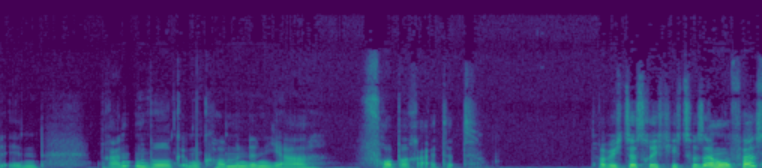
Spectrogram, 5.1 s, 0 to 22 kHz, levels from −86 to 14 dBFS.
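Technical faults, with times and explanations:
0.08 to 2.52 s, automatic gain rising: the level climbs steadily by about 6 dB over roughly two and a half seconds. The automatic gain control judged the incoming speech too quiet and raised its gain in small steps rather than all at once. Because the gain sits ahead of everything, the background noise swells up together with the speech, which is why the whole sound gets louder rather than just the voice.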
